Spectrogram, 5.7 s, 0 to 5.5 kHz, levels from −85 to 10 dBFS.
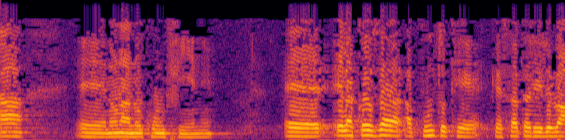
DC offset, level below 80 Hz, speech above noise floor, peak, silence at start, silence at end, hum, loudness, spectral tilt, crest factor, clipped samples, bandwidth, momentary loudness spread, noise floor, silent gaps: under 0.1%; -42 dBFS; 29 dB; 0 dBFS; 0 s; 0 s; none; -9 LUFS; -8.5 dB/octave; 10 dB; 2%; 5.4 kHz; 11 LU; -37 dBFS; none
